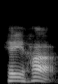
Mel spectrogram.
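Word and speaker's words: כהה: So since it's written with the hey, we should read it as keha, which means weak.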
